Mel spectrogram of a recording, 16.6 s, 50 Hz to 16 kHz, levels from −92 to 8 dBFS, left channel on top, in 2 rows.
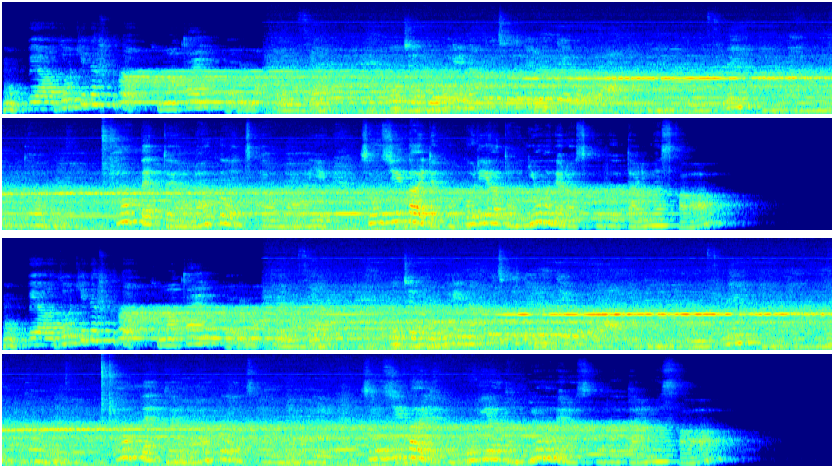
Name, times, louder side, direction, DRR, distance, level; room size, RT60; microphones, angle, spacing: voice 1, 0.0-3.3 3.9-7.5, equal, 20° right, -2 dB, 0.5 m, -34 dB
sound 1, 1.2-14.8, right 3 dB, 40° right, 1.1 m, -31 dB
sound 2, 2.6-13.6, right 1 dB, 60° right, 0.6 m, -39 dB
voice 2, 3.8-4.4 7.8-15.4, left 1 dB, 55° left, 0 dB, 0.5 m, -33 dB
2.6 x 2.4 x 3.6 m, 0.85 s
head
